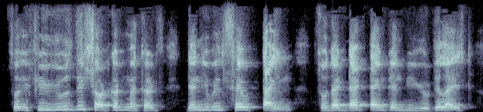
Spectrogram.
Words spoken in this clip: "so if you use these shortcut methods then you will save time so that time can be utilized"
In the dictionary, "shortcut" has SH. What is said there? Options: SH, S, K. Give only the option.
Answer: SH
